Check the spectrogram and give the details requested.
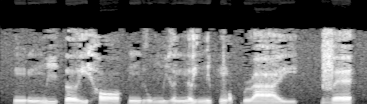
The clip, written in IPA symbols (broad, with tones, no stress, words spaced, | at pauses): ŋə˨˩˨ŋ mi˧ʔəː˨˩˦j hɔ˨˩ | ŋɨ˨˩wmi˨˩ə̯ nə˧jni˦˥p̚ŋɔ˨˩p̚ ɹaː˨˩j | vɛ˧˥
